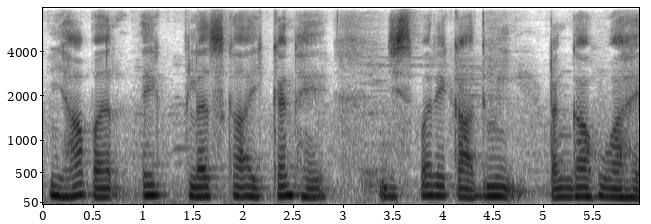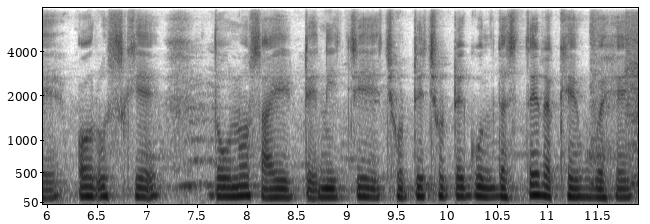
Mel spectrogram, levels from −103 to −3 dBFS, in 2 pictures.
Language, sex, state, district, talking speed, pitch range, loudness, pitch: Hindi, male, Bihar, Jamui, 120 wpm, 130-145 Hz, -17 LUFS, 140 Hz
